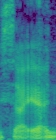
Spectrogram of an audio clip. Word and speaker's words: Seiad: It is actually Seiad, not Seiad. So, anyways, I'm gonna get my butt hiking and get down this mountain.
